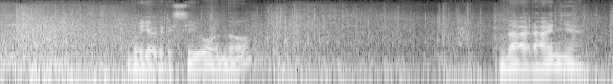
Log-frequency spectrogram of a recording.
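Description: A large creature lets out a loud, wavering cry.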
